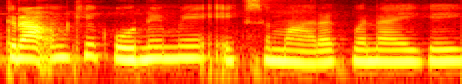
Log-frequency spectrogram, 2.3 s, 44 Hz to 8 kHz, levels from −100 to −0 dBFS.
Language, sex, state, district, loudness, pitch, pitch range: Hindi, female, Haryana, Charkhi Dadri, -19 LUFS, 200 Hz, 185-225 Hz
